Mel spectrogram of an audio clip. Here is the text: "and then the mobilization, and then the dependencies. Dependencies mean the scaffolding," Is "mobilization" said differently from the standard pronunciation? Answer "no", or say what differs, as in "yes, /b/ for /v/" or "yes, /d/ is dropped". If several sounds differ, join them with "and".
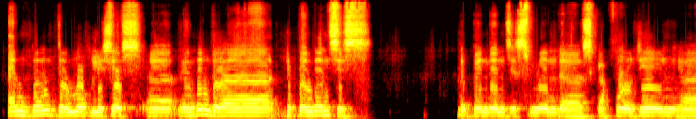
yes, /s/ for /z/ and /s/ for /ʃ/ and /n/ is dropped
